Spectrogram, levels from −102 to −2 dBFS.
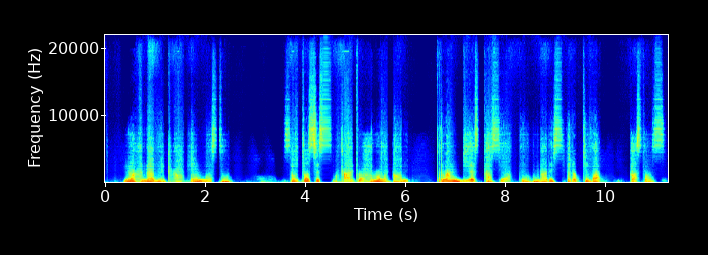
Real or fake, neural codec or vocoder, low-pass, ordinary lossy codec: fake; codec, 44.1 kHz, 0.9 kbps, DAC; none; none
